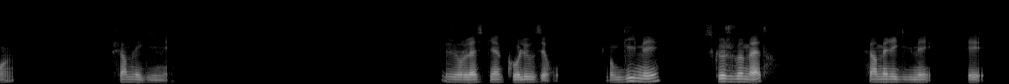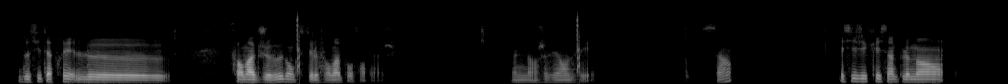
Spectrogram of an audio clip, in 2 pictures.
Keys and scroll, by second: 19.3 shift+é.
